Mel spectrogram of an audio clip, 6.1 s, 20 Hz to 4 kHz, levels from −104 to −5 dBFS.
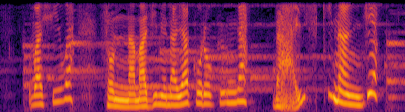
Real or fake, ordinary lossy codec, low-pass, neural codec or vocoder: fake; none; 3.6 kHz; vocoder, 44.1 kHz, 80 mel bands, Vocos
